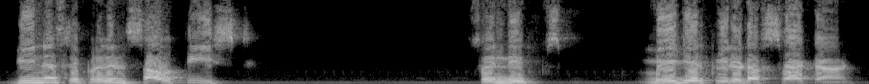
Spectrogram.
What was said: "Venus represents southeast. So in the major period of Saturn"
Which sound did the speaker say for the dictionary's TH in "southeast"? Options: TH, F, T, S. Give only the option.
T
